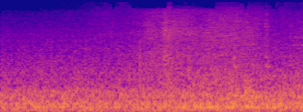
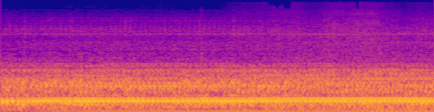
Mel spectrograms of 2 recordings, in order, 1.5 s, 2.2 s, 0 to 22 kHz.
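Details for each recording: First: 1991 Ford F-150 after blower motor and resistor replacement: steady, even rush of air at a middle fan speed with no ticking, rubbing or wobble. Normal blower motor operation. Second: 1991 Ford F-150 heater/AC blower motor before replacement, on high, the only working of four speeds: loud steady mid-pitched hum with coarse uneven roughness, worsening over time; motor shot.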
